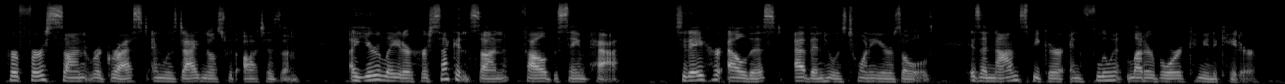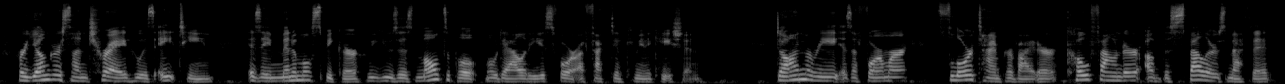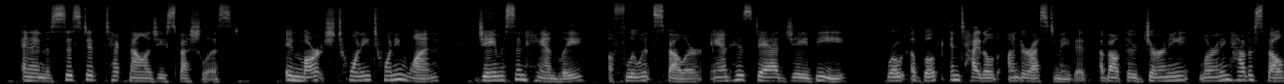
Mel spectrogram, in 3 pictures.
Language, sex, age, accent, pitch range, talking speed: English, female, 30-49, American, 140-190 Hz, 150 wpm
